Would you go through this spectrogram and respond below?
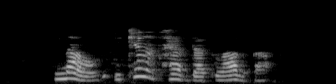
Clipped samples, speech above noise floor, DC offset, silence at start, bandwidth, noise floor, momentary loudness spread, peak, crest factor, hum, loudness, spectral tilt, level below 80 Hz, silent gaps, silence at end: under 0.1%; 45 dB; under 0.1%; 0.55 s; 6.6 kHz; -72 dBFS; 15 LU; -10 dBFS; 18 dB; none; -27 LUFS; -6.5 dB/octave; -78 dBFS; none; 0.65 s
